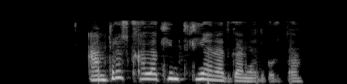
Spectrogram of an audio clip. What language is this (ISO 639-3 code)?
kat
